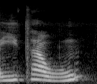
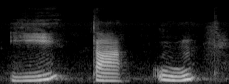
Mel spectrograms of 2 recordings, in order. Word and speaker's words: Itaú: por exemplo, a palavra Itaú, que eu já separei a sílaba aqui para vocês observarem, Itaú. Essas duas aqui são vogais, o A é sempre vogal, e esse U é forte, o que transforma ele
